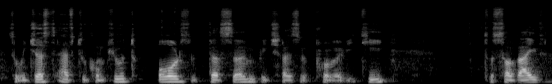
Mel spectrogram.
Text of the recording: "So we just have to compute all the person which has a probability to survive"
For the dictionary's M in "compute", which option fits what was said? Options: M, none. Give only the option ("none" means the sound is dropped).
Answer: M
